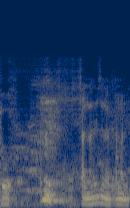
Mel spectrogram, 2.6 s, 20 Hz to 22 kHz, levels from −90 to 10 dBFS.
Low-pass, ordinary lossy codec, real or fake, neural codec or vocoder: 7.2 kHz; none; fake; codec, 32 kHz, 1.9 kbps, SNAC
